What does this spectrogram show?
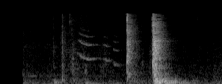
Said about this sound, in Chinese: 门重新被关上了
